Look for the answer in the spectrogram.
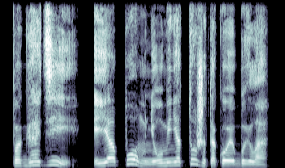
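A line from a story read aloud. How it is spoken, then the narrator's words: Exclaiming. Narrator (Russian): воскликнула Мэгги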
